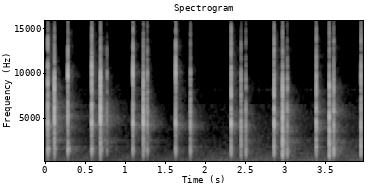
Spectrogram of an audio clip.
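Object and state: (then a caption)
Plastic correction tape dispenser. Long nails tap and scratch the surface of a small, hollow, clear plastic correction tape dispenser held flat on paper. Seventeen sharp, bright clicks come in quick, uneven bursts, each dying away almost instantly with no low-end body.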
